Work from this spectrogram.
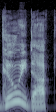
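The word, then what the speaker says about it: geoduck: on chat here when in Food Network is pronounced gooey duck yeah that's right yeah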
